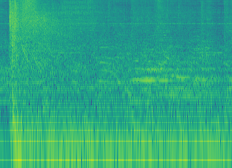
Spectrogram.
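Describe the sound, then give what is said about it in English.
Sci-fi disruptor fire: a sharp, punchy blast opens the shot, then a sustained, noisy energy discharge with warbling tonal whines carries on steadily to the end. “Lewis opened fire with his disruptor.”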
